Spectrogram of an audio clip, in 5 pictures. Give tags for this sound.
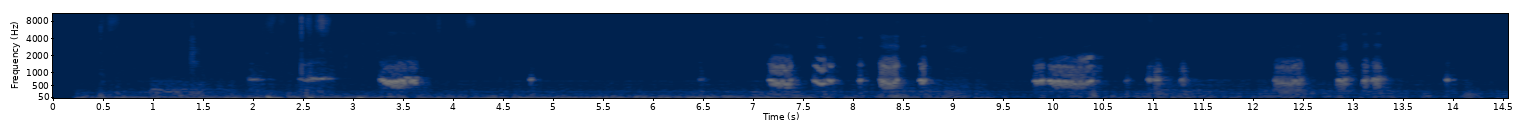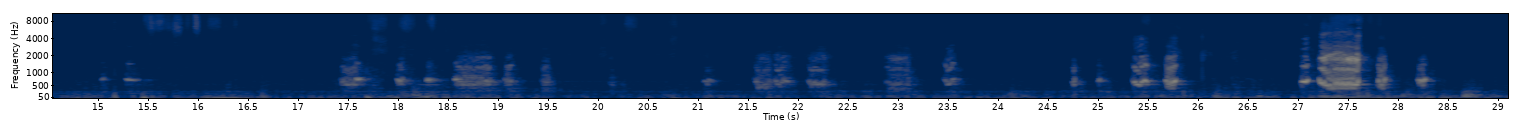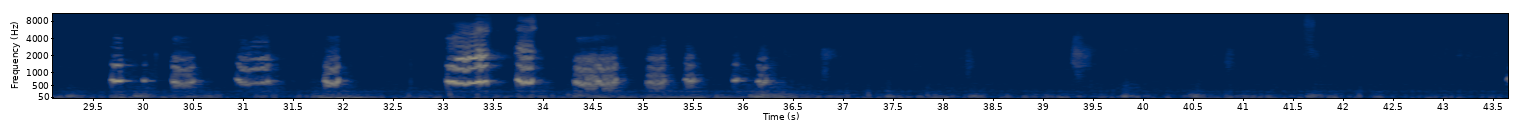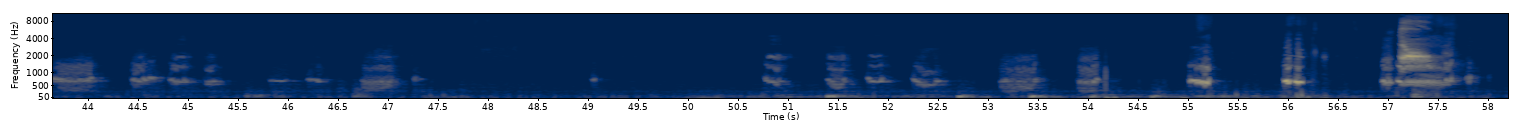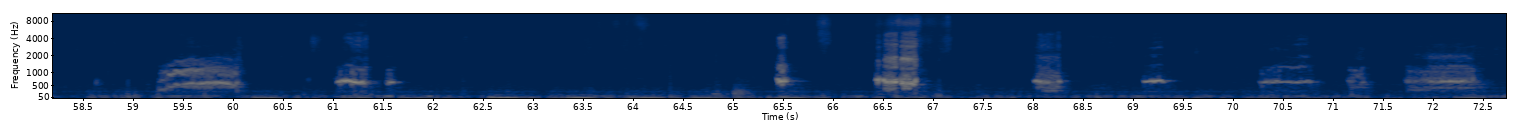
kitty; rut; tweet

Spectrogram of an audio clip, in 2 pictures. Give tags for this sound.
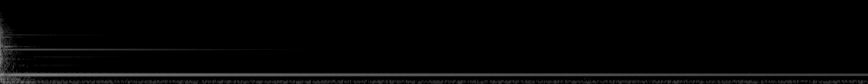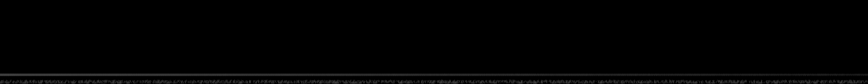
Casa-da-m; Digit; digitopia; Gamel; Gamelan; Java; o; pia; porto; sica

